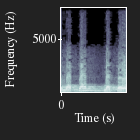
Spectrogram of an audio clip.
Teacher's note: فإن كان يمكن إمالته فهتقلب الألف التي في ياء كما في متى · Term: الإمالة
